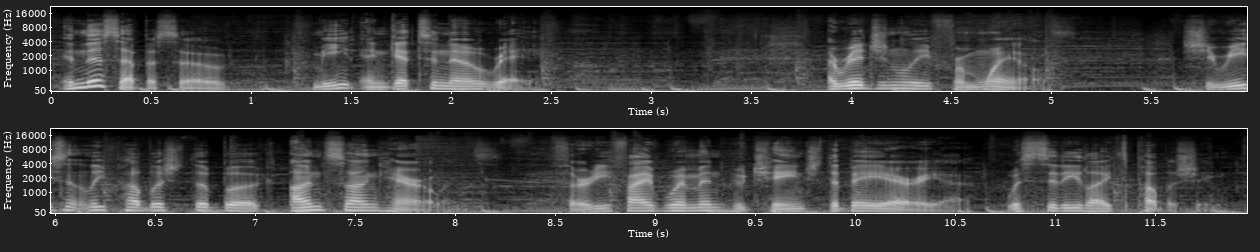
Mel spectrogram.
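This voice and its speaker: A man hosting a podcast interview, curious and playful, swearing casually in relaxed chat. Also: medium pitch, moderate pace, vocal fry, soft background music. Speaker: podcast host.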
